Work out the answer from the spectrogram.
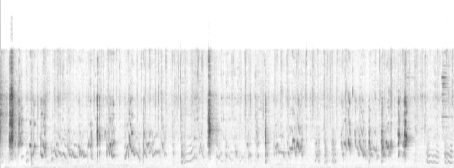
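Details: Pet budgerigars chirping together: a busy flock chatter of warbled, squeaky notes and sharp high chirps, overlapping without a steady rhythm, with a faint low hum underneath.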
